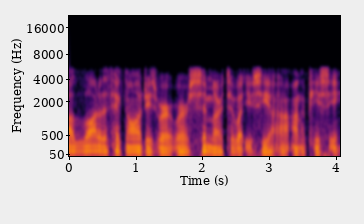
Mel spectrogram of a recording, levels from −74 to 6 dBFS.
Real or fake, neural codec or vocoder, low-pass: real; none; 5.4 kHz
